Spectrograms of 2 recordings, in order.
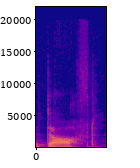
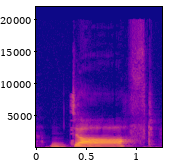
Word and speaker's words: daft: However, it's very likely that you'll hear this A pronounced as a short A.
